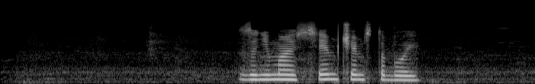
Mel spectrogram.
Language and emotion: Russian, neutral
